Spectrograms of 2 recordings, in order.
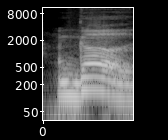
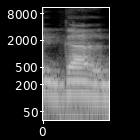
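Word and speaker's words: girl: যেমন গার্ল, GIR, এটা গার্ল, গয়ের মতো উচ্চারিত হচ্ছে।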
